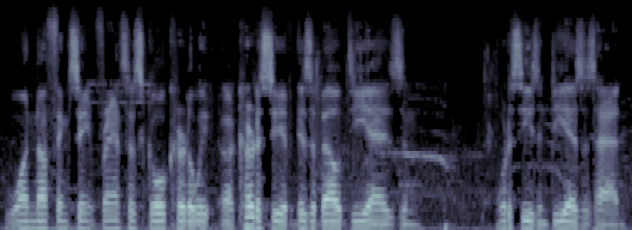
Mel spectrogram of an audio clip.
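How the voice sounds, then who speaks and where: A man giving chatty live play-by-play of a college soccer match, correcting himself and rising in pitch and volume when the play gets dangerous. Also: little pitch movement, normal speed, slight background noise. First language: English. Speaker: play-by-play commentator.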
